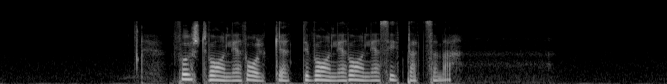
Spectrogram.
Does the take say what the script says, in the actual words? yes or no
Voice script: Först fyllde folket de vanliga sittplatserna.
no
